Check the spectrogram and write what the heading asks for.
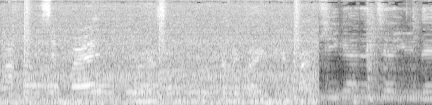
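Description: A voice talking over the steady low rumble of a running car, heard from inside the car. About three seconds in it cuts off abruptly and rap music takes over.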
